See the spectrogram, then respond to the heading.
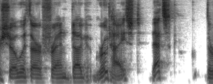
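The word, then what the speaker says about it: Groothuis: George Grant, another show with our friend Doug Grotheist. That's the right way to pronounce it, isn't it? Grotheist.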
